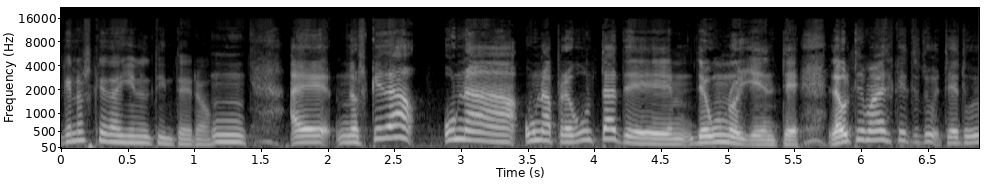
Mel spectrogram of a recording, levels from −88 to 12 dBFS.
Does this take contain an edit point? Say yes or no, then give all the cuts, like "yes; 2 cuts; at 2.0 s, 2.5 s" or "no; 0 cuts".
no; 0 cuts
